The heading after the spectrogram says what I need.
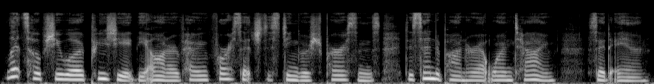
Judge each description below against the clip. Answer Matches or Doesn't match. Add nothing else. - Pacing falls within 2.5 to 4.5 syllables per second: Doesn't match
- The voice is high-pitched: Matches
